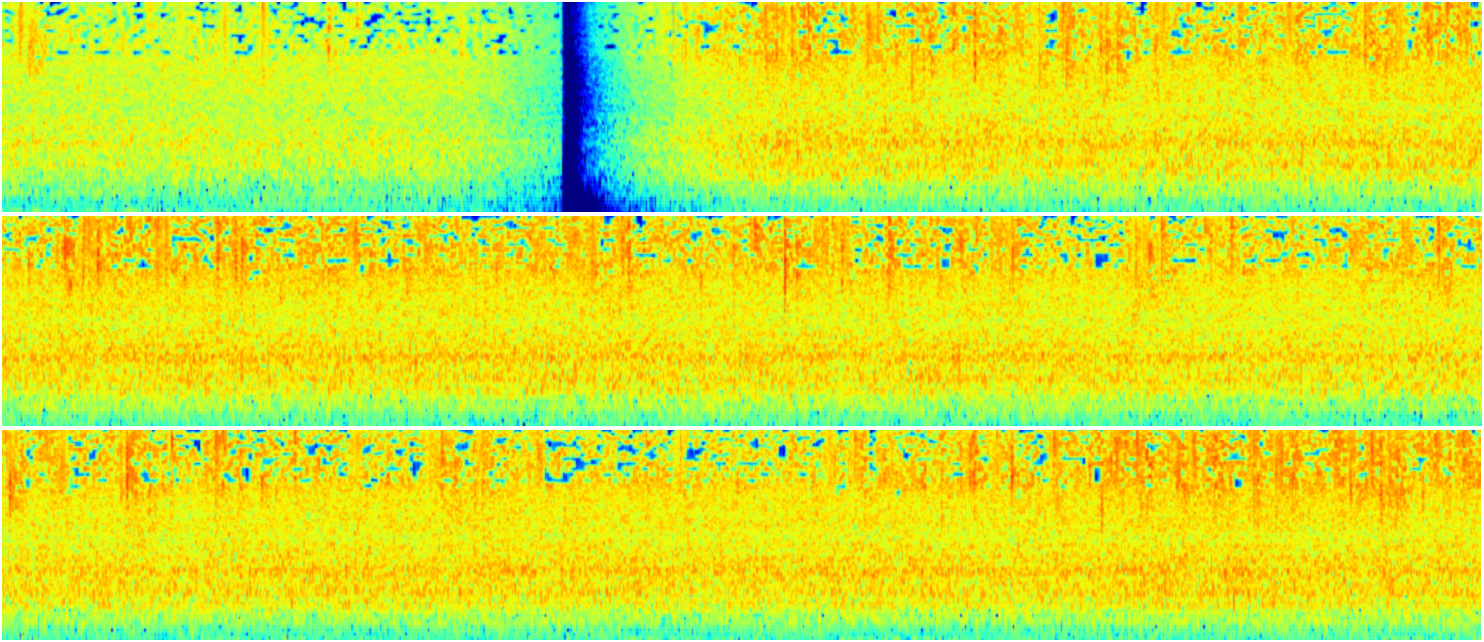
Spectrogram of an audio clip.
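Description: Rain falling fast on wet pavement, a steady hiss of many drops. About four seconds in, it fades out to silence for a moment and comes straight back.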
